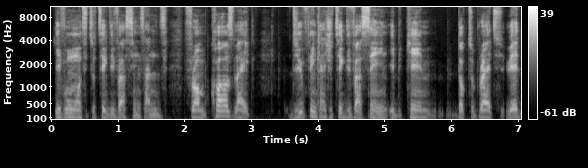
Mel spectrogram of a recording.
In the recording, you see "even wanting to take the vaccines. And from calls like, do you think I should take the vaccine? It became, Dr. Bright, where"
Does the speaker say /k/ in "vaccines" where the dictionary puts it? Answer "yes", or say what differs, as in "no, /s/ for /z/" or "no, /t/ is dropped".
no, /k/ is dropped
